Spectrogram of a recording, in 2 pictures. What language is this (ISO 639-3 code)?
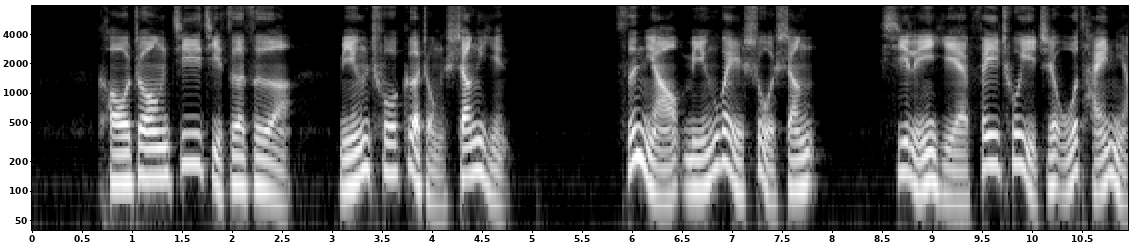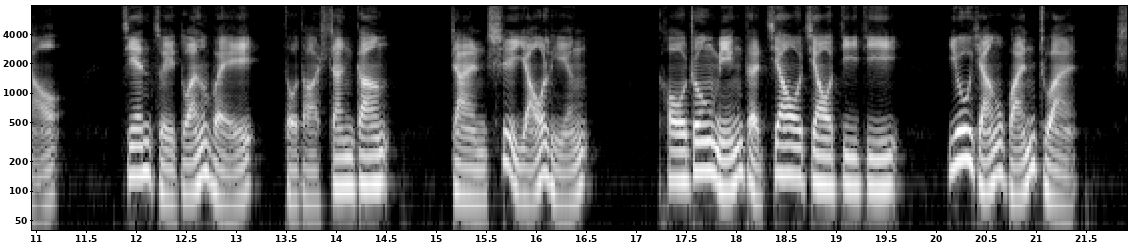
zho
